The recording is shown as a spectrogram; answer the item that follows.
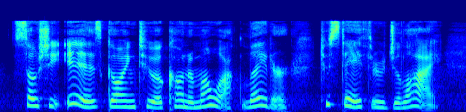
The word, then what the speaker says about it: Oconomowoc: Easy enough when you have it. Accent on second syllable.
